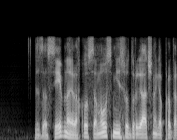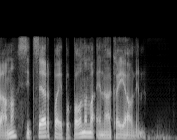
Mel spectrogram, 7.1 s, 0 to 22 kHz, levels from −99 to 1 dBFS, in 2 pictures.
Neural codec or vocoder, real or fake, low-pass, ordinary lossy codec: codec, 16 kHz, 2 kbps, X-Codec, HuBERT features, trained on general audio; fake; 7.2 kHz; none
